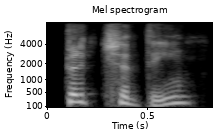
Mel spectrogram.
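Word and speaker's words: पृच्छति: So another thing about ru pronunciation, it is neither re nor ru. It is r, somewhere in between.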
